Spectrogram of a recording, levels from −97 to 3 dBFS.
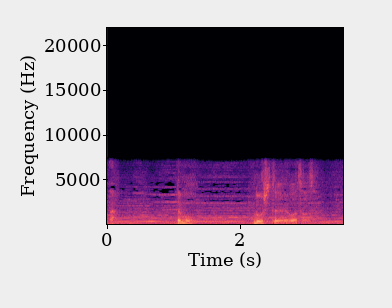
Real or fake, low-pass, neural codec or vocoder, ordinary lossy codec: real; 7.2 kHz; none; none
